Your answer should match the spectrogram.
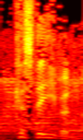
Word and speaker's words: Kesteven: By the way, I'm pretty sure that the Kestavinian rhymes with heaven, not Stephen. That's from Fellsworth. – K-E, Stephen, Kesteven, that's what I'm calling it, see.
